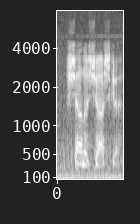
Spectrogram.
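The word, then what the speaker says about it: Shalashaska: end of sure aashka the guerrillas were using the name amongst themselves by the time I got to hearing about it pronunciation had wound up as shallow juska so half gulag have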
